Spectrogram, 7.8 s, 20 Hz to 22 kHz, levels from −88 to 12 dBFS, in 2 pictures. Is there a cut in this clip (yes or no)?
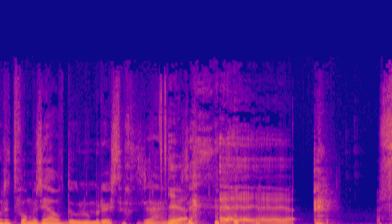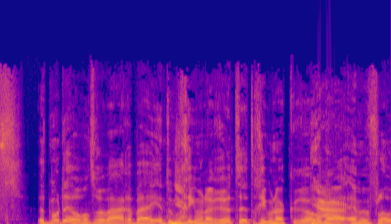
no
